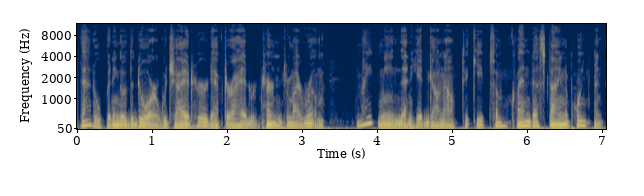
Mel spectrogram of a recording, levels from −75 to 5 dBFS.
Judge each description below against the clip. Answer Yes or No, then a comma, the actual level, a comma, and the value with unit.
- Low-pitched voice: Yes, very low, 95 Hz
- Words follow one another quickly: Yes, fast, 240 wpm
